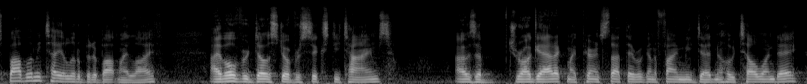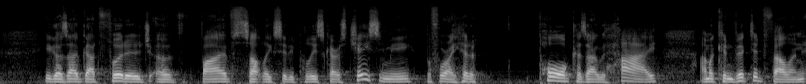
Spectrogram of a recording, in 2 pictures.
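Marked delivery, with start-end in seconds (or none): 0.0-8.0 soft, low, matter-of-fact confession; very calm. Retold or imitated. New acquaintance telling Bob his drug past, very calm. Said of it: "he was just very calm". 8.8-16.1 very calm, low, soft confession; James Hadlock. Retold or imitated. Man owning up to his past over lunch, very calm. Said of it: "he's going on like this".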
